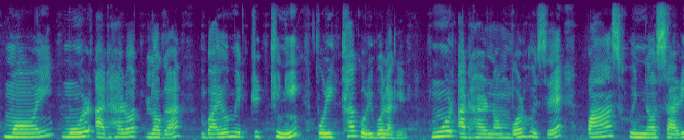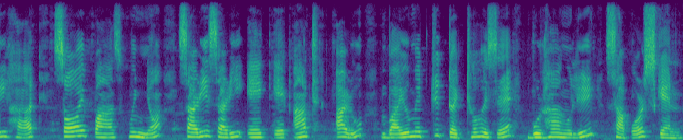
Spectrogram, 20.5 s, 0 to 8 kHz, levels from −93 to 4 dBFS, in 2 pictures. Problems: constant background noise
